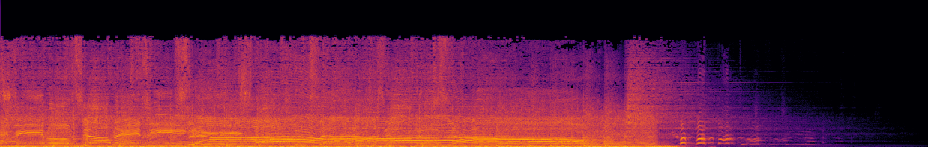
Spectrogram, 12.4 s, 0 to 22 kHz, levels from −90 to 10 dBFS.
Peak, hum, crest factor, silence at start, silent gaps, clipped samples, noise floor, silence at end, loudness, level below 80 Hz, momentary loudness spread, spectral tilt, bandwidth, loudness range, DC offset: 0 dBFS; none; 10 dB; 0 s; none; under 0.1%; -73 dBFS; 2.25 s; -10 LUFS; -18 dBFS; 6 LU; -4 dB/octave; 17 kHz; 10 LU; under 0.1%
